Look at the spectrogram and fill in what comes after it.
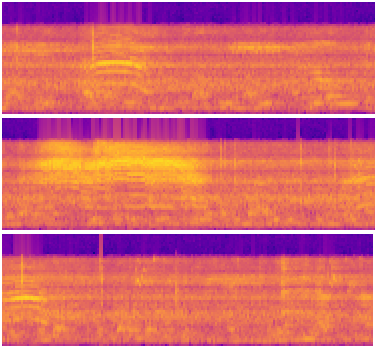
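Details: Cats in a fight: drawn-out harmonic yowls near one and seven seconds, with a louder, harsh screeching burst around four to six seconds, over a steady background of voices and noise.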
